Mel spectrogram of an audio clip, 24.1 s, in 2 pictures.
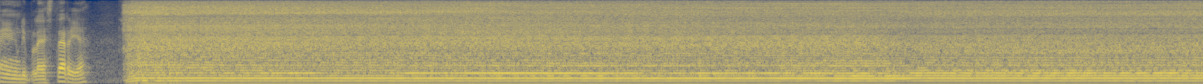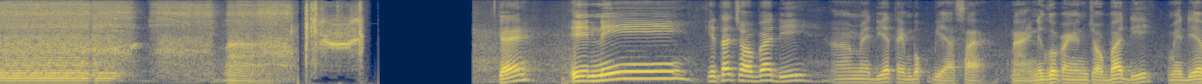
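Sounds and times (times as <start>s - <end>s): hammer drill boring into concrete: 1.2s - 15.7s.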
